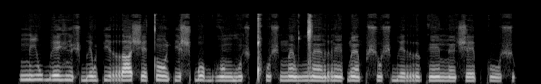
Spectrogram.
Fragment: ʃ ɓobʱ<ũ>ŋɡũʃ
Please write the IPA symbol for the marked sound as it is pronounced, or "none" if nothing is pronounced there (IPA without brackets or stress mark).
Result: õ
